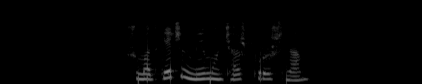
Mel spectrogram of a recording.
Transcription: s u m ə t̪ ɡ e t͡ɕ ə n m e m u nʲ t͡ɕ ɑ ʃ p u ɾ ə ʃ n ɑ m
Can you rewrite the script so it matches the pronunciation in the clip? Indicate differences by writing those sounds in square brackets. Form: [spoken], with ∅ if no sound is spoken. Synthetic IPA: [ʃ] u m [ɑ] t̪ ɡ e t͡ɕ ə n m e m [o] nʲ t͡ɕ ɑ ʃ p u ɾ ə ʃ n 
